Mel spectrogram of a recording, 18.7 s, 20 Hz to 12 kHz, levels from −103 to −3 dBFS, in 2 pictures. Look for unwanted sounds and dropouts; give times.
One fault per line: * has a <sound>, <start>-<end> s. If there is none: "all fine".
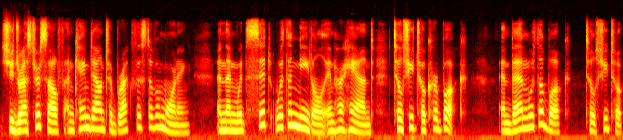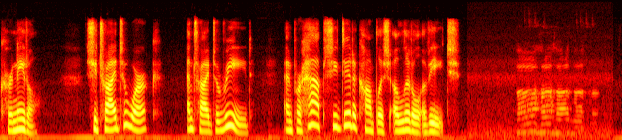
* has a laugh, 17.1-18.4 s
